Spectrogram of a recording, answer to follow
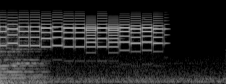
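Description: Mobile phone ringing with a quick, high electronic melody ringtone that cuts off abruptly about one and a half seconds in as the call is answered.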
